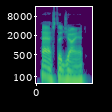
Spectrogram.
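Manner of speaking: plain reading voice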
